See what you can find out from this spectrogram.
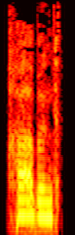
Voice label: "habend", German; adjectives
